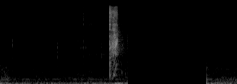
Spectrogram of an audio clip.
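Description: A plastic compact case snaps open with a click.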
